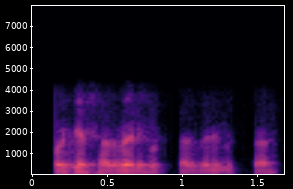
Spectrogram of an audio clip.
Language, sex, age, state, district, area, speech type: Tamil, male, 18-30, Tamil Nadu, Tiruvarur, rural, conversation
